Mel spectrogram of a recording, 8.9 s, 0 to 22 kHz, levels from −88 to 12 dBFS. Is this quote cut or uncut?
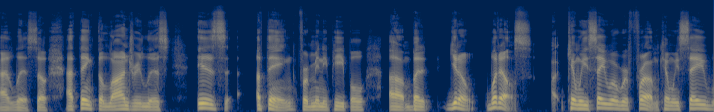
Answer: cut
